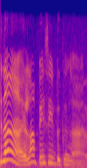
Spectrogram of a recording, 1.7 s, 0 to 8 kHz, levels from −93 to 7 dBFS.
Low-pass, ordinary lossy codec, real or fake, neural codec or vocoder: 7.2 kHz; none; real; none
